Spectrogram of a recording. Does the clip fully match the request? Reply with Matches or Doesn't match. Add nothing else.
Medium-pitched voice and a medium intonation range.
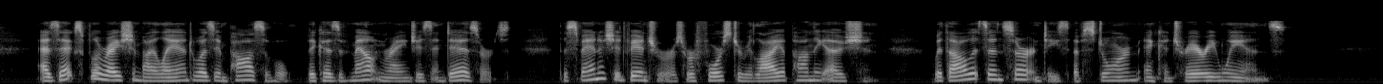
Matches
